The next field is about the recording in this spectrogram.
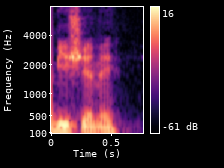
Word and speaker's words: Buscemi: Buscemi.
